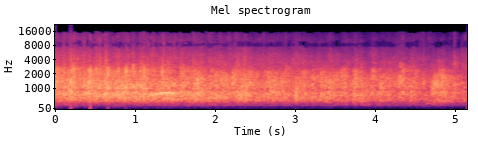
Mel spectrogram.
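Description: Steady applause from an audience fills the room, a dense wash of many hands clapping at once, sustained and fairly loud for several seconds without any voices standing out.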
